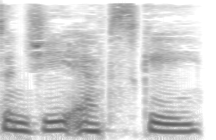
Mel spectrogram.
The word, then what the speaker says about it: Andrzejewski: Andrzejewski, pronounced Andrzejewski, came to prominence in Illinois during the Tea Party movement and soon launched a short campaign for governor in 2010.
